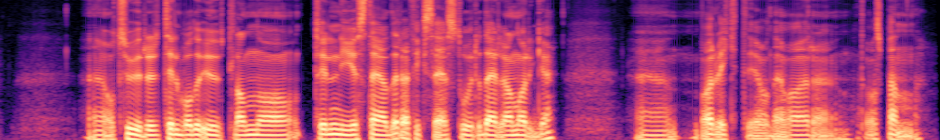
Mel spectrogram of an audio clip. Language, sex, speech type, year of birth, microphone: Norwegian, male, spontaneous, 1990, Shure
